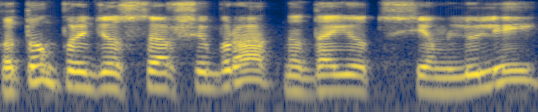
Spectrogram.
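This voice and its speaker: The man's voice has vocal fry and a medium pitch. His pitch swings very widely at a moderate pace. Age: 60s. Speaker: political analyst and journalist. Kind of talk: casual chat. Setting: Skype call. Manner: halting.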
